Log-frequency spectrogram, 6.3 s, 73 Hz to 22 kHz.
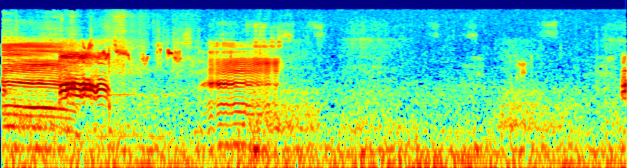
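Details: Sheep outdoors in nature, captured as an immersive spatial field recording with an Insta360 X3 and Zoom H2n: two wavering, nasal bleats in the first three seconds over steady low rumble of wind or background noise.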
